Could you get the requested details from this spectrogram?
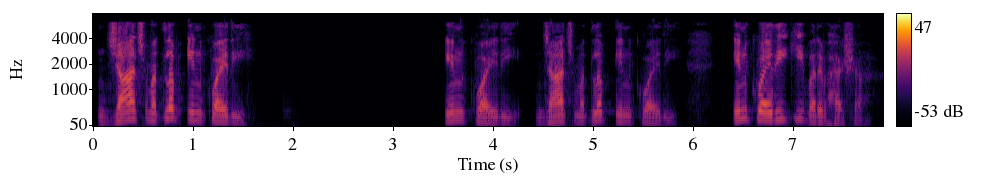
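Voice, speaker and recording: A man's voice: on the high side, lively intonation, slow, pauses often, no echo, muffled recording. A man giving an exam coaching lecture on law, repeating key terms over and over and joking with his students. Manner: repetitive, drills terms, jokes with students. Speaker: law teacher.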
